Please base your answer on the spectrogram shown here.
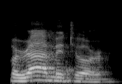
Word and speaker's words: parameter: Okay, parameter. Parameter. Okay. Parameter. So the stress lies on param parameter.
